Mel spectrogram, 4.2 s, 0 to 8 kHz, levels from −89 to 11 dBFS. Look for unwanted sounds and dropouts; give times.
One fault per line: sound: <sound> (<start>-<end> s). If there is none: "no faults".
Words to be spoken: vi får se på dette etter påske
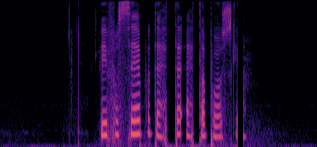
sound: dropout (3.2-3.3 s)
